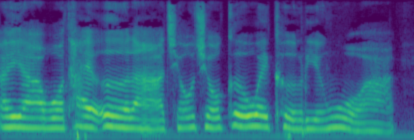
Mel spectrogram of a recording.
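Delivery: put-on slurred, mumbled, indistinct old beggar woman voice. A storyteller voices a hungry old beggar woman: slurred old beggar woman. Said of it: "边口齿不清的说".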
